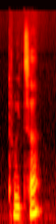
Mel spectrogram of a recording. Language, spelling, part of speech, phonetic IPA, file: Polish, trójca, noun, [ˈtrujt͡sa], LL-Q809 (pol)-trójca.wav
